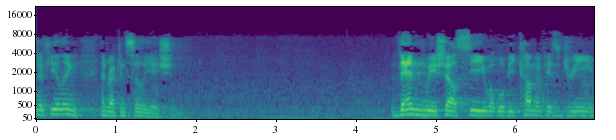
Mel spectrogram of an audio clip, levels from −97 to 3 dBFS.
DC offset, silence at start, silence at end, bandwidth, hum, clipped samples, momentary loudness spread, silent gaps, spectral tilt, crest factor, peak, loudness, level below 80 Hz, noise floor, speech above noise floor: under 0.1%; 0 s; 0 s; 10 kHz; none; under 0.1%; 15 LU; none; -3.5 dB/octave; 24 dB; -4 dBFS; -24 LUFS; -56 dBFS; -51 dBFS; 25 dB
